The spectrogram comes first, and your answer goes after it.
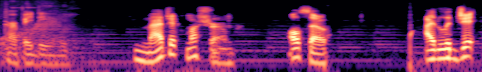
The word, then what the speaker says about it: carpe diem: It's pronounced carpe diem.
